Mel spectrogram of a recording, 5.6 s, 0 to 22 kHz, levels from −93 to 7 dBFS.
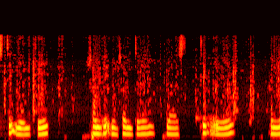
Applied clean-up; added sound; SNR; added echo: classical method spectral subtraction.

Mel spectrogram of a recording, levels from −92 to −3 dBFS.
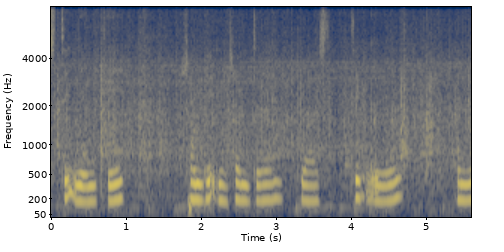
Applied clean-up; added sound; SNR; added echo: none; Rain; 11 dB; none.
